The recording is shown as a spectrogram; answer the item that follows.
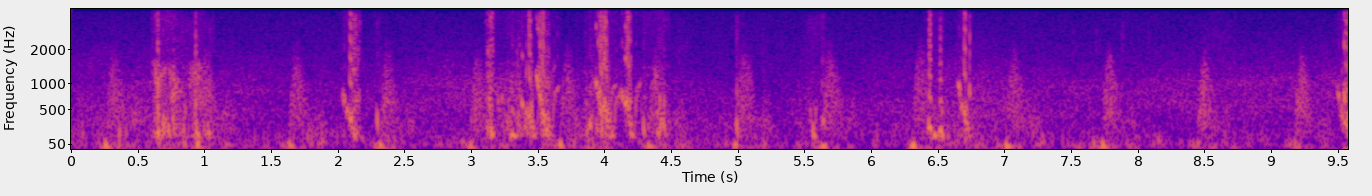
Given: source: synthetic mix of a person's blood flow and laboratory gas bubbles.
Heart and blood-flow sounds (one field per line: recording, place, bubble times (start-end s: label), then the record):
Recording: Doppler ultrasound of blood flow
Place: subclavian vein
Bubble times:
0.60-1.08 s: bubbles
2.02-2.19 s: bubbles
2.26-2.34 s: bubbles
3.10-3.69 s: bubbles
3.78-4.50 s: bubbles
4.96-5.05 s: bubbles
5.52-5.67 s: bubbles
6.40-6.59 s: bubbles
6.63-6.78 s: bubbles
9.47-9.59 s: bubbles
From the record:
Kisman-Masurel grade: 233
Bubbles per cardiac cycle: several, 3 to 8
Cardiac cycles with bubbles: 50 to 99%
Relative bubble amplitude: loud (0.450 to 0.775)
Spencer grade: 3 (all of the cardiac periods contain showers or single bubble signals, but not dominating or overriding the cardiac motion signals)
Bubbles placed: anywhere in the cardiac cycle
